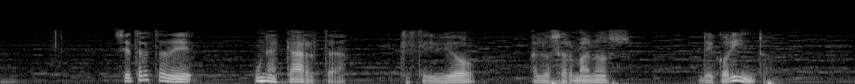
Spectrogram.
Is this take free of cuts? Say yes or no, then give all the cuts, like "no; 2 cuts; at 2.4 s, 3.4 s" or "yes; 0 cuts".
yes; 0 cuts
